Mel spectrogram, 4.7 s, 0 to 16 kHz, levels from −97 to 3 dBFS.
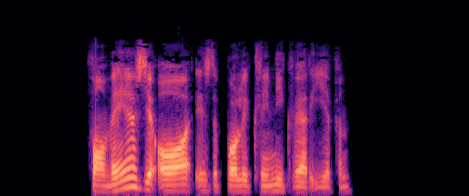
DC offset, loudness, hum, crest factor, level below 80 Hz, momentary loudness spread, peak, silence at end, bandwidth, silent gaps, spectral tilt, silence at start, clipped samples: under 0.1%; -16 LUFS; none; 18 dB; -60 dBFS; 16 LU; 0 dBFS; 1.2 s; 7.2 kHz; 2.22-2.26 s; -6 dB/octave; 0.9 s; under 0.1%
